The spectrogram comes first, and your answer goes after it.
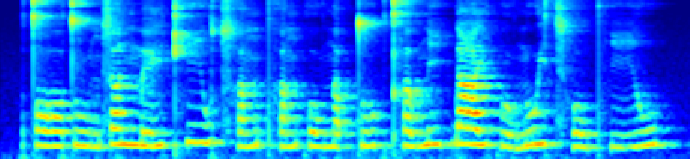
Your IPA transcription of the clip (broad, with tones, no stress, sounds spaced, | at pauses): t̪ ɔː˨ t̪ uː˨˩ ŋ s ɐ˥ n m e˨˥ j kʰ iː˥ w t͡sʰ ɐ˨˥ ŋ pʰ ɐ˨˥ ŋ k o˨ w n̪ ɐ˨˥ p̚ t̪ uː˨˥ k̚ t̪ʰ ɐ˧ w n̪ iː˥ k̚ l aː˥ j kʷ ɐ˨˩ w n̪ uː˥ j t͡sʰ o˨ w pʰ iː˨˥ w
